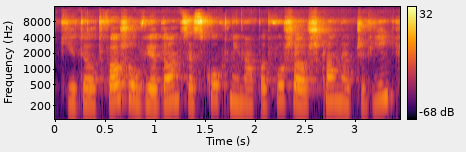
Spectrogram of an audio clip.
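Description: A woman reading a children's novel aloud at a calm, steady storytelling pace, recorded in an echoey room. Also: on the high side, normal speed. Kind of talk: audiobook narration. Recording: roomy echoey home recording.

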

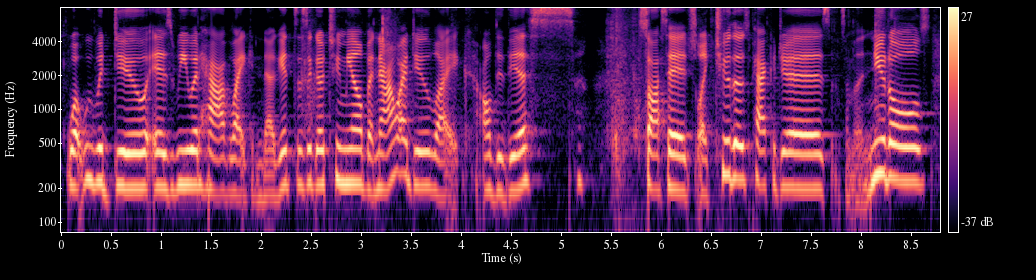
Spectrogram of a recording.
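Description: Chatty mom showing a grocery haul. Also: female voice, mid-range voice, steady tone, moderate pace, fairly bright tone, a little hiss or hum. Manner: chatty, many fillers and small laughs. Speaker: vlog host, mother of a large family. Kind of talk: casual grocery haul chat. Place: indoors at a home table.

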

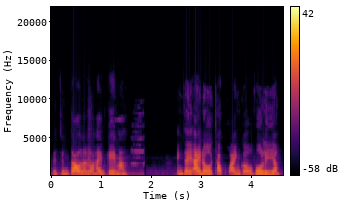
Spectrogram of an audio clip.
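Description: A young woman vlogger rants at a rival in a high, piercing voice. She mocks and scorns him, breaks into laughter between jabs and keeps firing rhetorical questions. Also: fairly even intonation, moderate pace. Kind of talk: heated monologue addressing a rival.

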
